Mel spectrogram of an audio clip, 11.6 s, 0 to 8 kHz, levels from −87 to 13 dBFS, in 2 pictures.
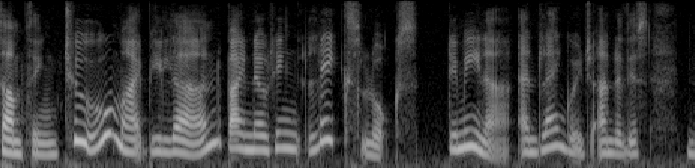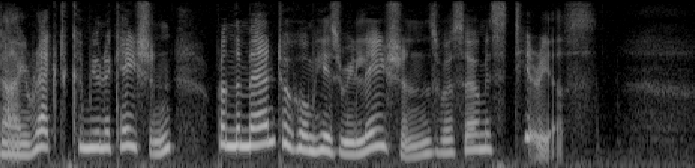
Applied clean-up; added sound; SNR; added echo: none; none; none; none.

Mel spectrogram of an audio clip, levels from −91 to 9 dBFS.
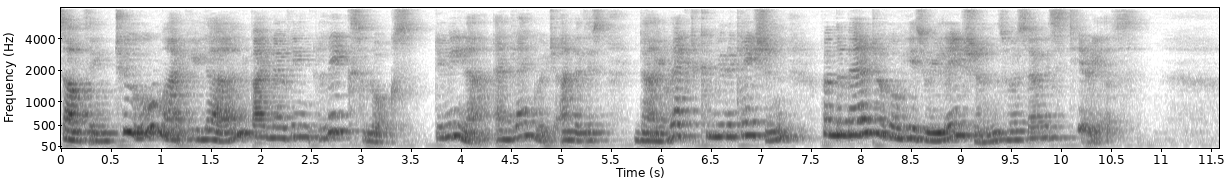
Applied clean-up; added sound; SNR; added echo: none; none; none; reverberation time 0.6 s.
